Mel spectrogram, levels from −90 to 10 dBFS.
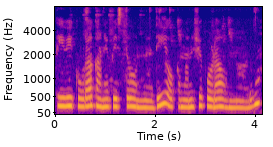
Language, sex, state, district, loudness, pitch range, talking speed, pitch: Telugu, female, Andhra Pradesh, Sri Satya Sai, -13 LUFS, 205-235 Hz, 115 wpm, 220 Hz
